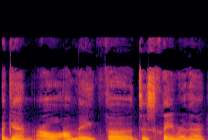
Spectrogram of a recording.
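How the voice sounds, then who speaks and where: A woman whose first language is Spanish, hosting a podcast and talking candidly about a breakup, often pausing to find her words. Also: sits low, little pitch movement. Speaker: podcast host. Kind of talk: personal monologue.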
